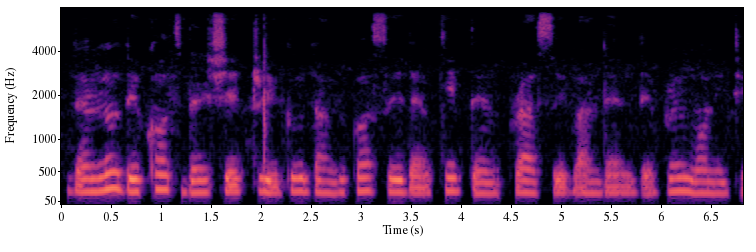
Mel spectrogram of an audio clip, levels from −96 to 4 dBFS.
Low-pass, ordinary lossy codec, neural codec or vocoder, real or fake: 7.2 kHz; none; vocoder, 24 kHz, 100 mel bands, Vocos; fake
